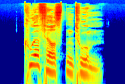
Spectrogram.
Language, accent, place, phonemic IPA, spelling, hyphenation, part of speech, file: German, Germany, Berlin, /ˈkuːɐ̯ˌfʏʁstn̩tum/, Kurfürstentum, Kur‧fürs‧ten‧tum, noun, De-Kurfürstentum.ogg
- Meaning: electorate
